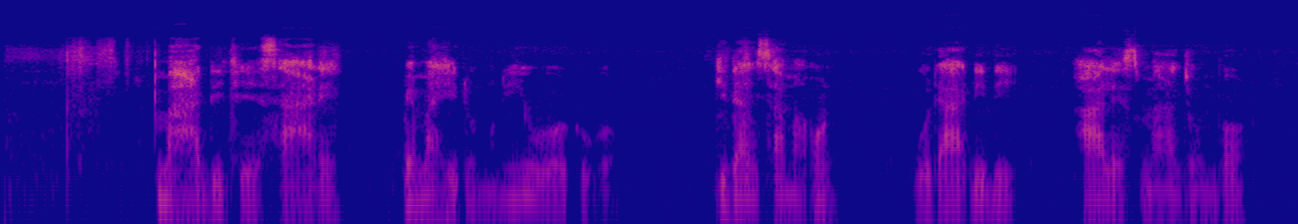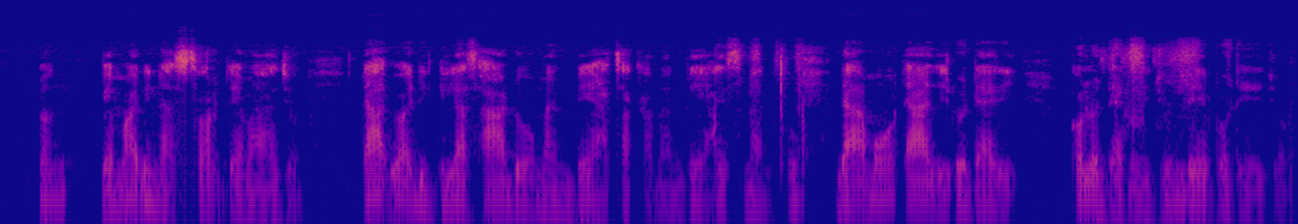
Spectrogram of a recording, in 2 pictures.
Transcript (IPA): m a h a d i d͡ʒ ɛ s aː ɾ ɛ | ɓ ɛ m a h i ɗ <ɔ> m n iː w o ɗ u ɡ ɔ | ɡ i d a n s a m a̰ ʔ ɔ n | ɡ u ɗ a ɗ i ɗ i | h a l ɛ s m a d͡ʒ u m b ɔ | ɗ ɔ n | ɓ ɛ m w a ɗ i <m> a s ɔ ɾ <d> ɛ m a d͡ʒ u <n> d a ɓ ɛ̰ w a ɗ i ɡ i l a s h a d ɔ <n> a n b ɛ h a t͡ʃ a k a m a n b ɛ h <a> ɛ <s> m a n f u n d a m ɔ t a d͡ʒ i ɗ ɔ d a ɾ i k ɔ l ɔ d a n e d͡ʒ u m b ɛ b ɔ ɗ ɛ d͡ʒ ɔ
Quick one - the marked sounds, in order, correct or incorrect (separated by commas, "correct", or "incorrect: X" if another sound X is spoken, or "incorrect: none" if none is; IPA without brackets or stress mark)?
incorrect: u, incorrect: n, correct, incorrect: m, incorrect: m, correct, correct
